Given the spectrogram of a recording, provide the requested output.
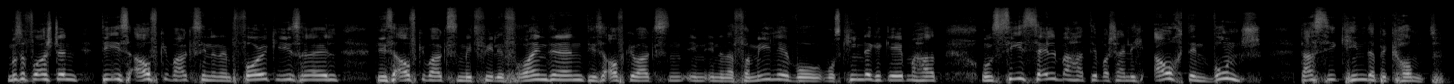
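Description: A young man giving a lively, casual sermon, chatting with asides and stretching key words slowly for emphasis. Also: sits high, dry recording, clean studio sound. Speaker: pastor.

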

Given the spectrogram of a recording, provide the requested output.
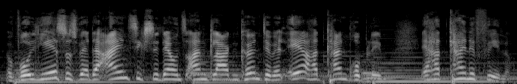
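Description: Over background music, a man with an extremely high, lively voice preaches an informal sermon at a normal speed. He talks casually and directly to the congregation, addressing listeners as "du" and acting out quotes.

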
